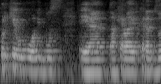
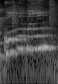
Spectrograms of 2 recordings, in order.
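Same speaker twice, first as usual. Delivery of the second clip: incredulous retold question. Retold argument with husband.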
